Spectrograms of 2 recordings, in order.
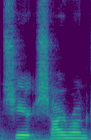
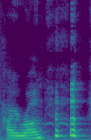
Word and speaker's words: Chiron: It makes me think of, you know, the wounded healer, Chyon. Shyron, Chiron. I pronounce it either or way but like when normal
